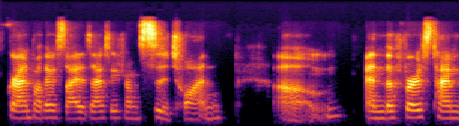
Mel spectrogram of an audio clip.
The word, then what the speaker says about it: Sichuan: was like what's a szechuan and then it turns out it's like that's how they pronounce sichuan in american and i was like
